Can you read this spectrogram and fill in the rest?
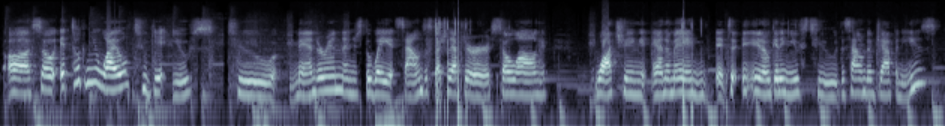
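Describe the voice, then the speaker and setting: A woman's voice: medium pitch, unhurried, soft background music. A woman giving a casual, enthusiastic video-essay rant as a YouTuber, chatty and hesitant, often restarting her sentences.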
